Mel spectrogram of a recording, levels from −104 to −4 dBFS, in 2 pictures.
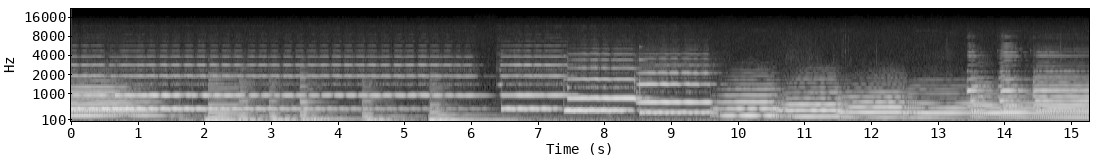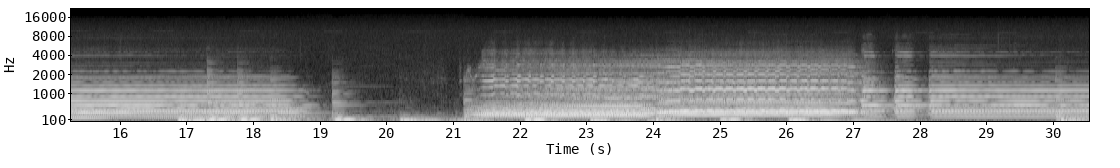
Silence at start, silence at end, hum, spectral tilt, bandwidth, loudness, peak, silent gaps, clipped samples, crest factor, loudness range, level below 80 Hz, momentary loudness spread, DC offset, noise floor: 0 s; 0 s; none; -8.5 dB/octave; 8.4 kHz; -24 LUFS; -8 dBFS; none; under 0.1%; 14 dB; 9 LU; -40 dBFS; 11 LU; under 0.1%; -46 dBFS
